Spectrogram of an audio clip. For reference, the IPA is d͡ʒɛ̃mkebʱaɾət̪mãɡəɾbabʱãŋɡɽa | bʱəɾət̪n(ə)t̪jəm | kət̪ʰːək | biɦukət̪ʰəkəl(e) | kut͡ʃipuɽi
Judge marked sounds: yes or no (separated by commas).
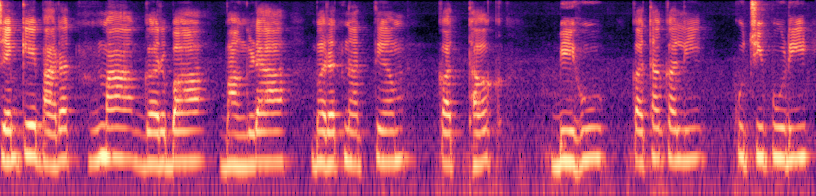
no, no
